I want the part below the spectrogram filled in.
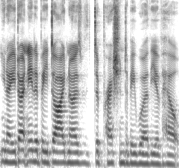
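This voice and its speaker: A woman speaks in a very deep, low voice with an Australian accent. Her intonation stays fairly even. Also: very clean recording, silent background. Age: 20s. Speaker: outdoor guide and business founder. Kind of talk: casual interview chat. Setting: evening recording.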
